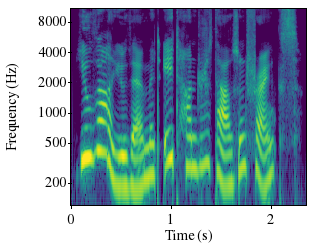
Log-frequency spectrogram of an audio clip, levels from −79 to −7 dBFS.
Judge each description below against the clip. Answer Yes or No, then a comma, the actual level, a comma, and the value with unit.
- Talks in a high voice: Yes, very high, 265 Hz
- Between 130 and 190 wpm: No, fast, 205 wpm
